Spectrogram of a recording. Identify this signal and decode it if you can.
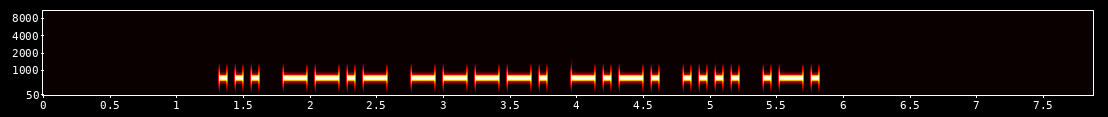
Morse code, heard as a keyed tone, about 20 wpm, 700 Hz. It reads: SQ9CHR
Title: DXCC-100 Call Signs - 6 Characters - 20wpm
